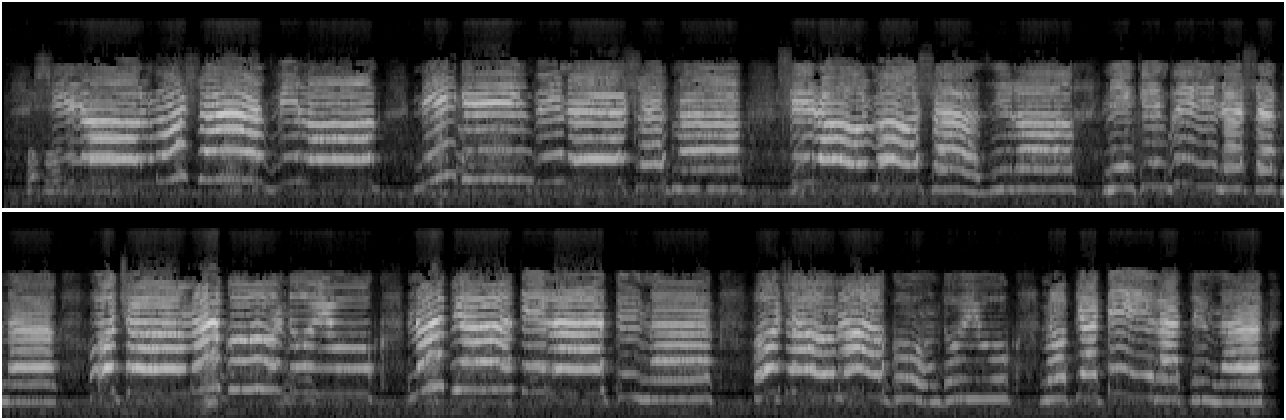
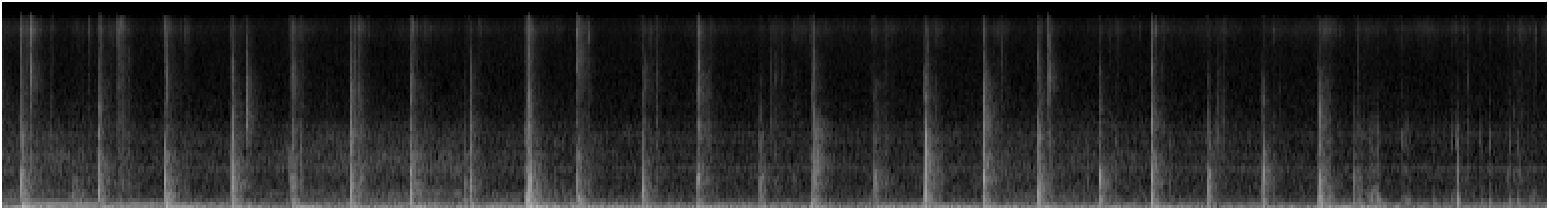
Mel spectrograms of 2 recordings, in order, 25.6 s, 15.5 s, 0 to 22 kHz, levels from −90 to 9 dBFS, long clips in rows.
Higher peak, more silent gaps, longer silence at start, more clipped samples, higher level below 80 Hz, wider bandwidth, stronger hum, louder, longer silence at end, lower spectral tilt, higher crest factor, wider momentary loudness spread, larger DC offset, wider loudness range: first, -4 dBFS vs -8 dBFS; neither; first, 0.3 s vs 0 s; neither; second, -78 dBFS vs -42 dBFS; second, 15 kHz vs 17 kHz; neither; first, -19 LUFS vs -41 LUFS; first, 0.25 s vs 0 s; second, 2 dB/octave vs -5.5 dB/octave; second, 18 dB vs 30 dB; about the same, 17 LU vs 15 LU; neither; first, 7 LU vs 4 LU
